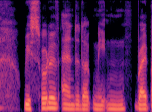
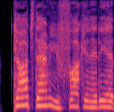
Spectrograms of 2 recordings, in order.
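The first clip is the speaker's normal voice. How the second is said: loud, high yelling, acted out; 7 semitones higher than usual. Retelling a fight, quoting the coach from the corner: imitating the coach shouting. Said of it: "hearing my coach shouting from the corner".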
